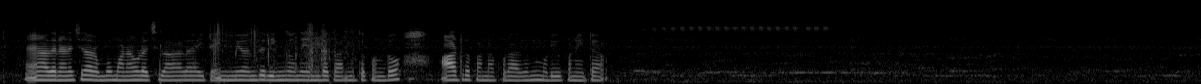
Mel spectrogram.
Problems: low volume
